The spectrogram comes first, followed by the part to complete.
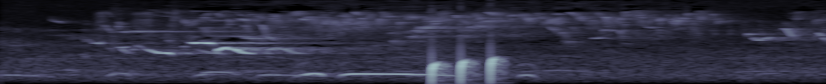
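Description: Birds chirping and trilling, with a lower wavering hooting call and three quick loud plops about two seconds in.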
